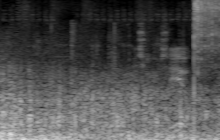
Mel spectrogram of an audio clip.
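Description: Loud, continuous rumbling thunder from lightning in a video game, a deep roll filling the clip, with a bright crackle near the end.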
